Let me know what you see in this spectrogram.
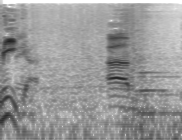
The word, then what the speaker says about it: Farmiga: I'm not sure how to pronounce it. – Farmiga.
